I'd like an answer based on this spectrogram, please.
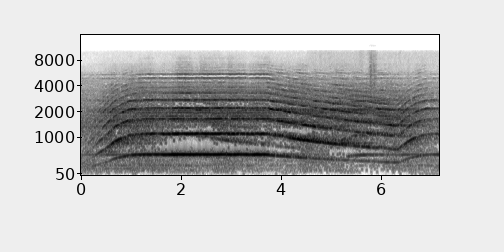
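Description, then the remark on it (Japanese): An air raid warning siren wails in a long sustained tone, rising at the start, holding steady, then dipping and climbing again near the end, interrupting work at a factory making parts for military aircraft engines. It is loud, with no voices. “そんな工場での作業もたびたびの空襲警報で中断されることが多くなったある日のこと”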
